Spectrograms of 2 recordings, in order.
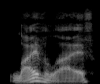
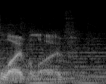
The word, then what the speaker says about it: Live A Live: I always pronounce it Live Alive. So It's Live Alive. it's Live Alive? Okay. It has if you look at the katakana above it. katakana, it's Live Alive.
